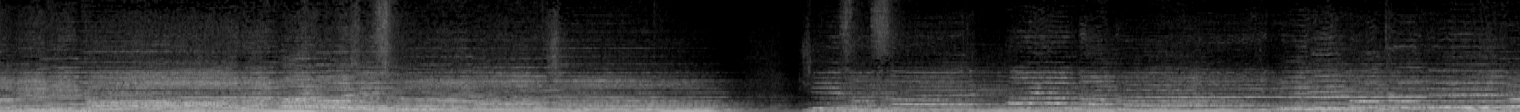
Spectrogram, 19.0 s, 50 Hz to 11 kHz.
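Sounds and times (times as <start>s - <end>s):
choral music with held chords: 0.0s - 19.0s.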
